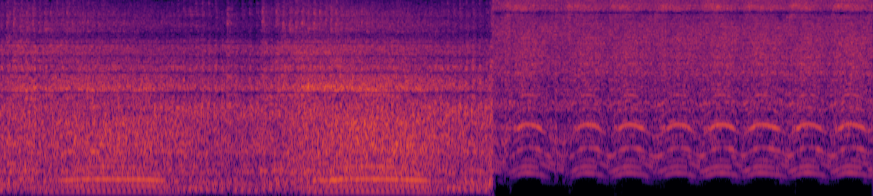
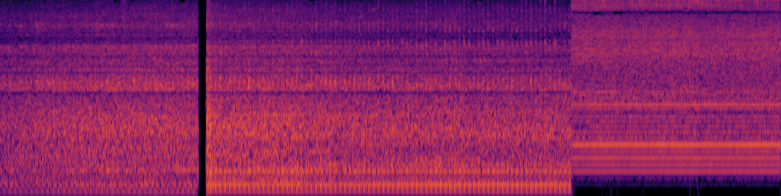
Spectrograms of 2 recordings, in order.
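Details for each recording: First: Self-propelled Lawn-Boy mower with Kohler engine, before repair, choke closed, kept running with squirted fuel: revs rise and fall in slow waves, then waver faster, can't hold speed; owner unsure choke or dirty carburetor. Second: Self-propelled Lawn-Boy mower with Kohler engine, after carburetor cleaning, new air filter, clean plug and working choke: steady even small-engine drone at constant speed with no misses, surging or rattles; runs normally.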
